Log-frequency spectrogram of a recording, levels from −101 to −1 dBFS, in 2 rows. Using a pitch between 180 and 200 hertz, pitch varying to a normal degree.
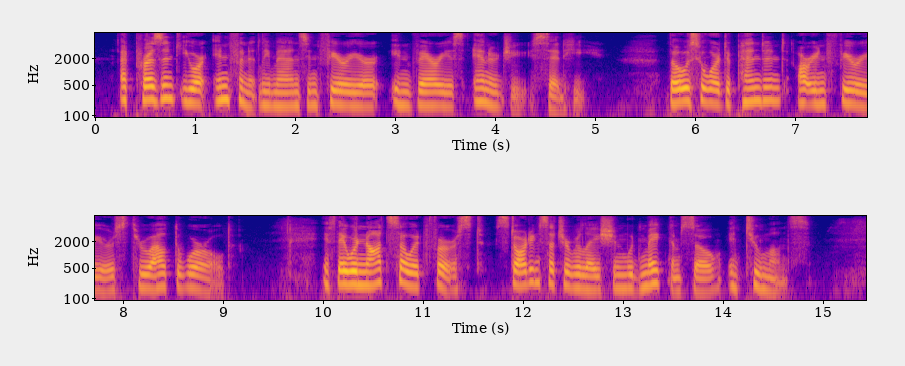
Yes: medium, 185 Hz; average, 3.8 semitones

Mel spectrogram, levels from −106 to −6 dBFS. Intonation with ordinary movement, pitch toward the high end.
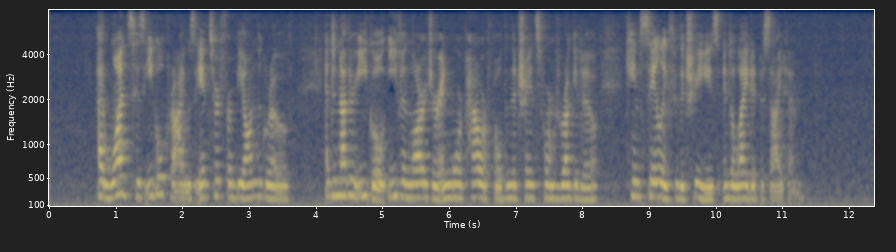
No: narrow, 2.1 semitones; high, 200 Hz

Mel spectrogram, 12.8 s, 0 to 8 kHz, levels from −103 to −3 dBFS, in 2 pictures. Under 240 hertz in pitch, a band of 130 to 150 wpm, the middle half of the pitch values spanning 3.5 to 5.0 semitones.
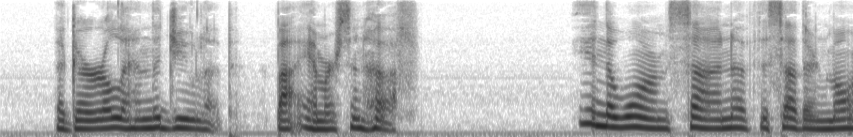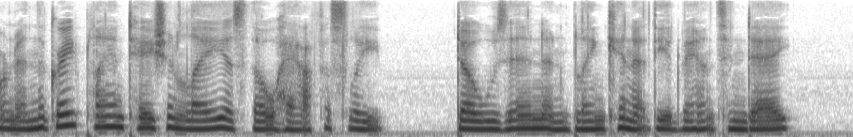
No: high, 190 Hz; average, 145 wpm; narrow, 2.5 semitones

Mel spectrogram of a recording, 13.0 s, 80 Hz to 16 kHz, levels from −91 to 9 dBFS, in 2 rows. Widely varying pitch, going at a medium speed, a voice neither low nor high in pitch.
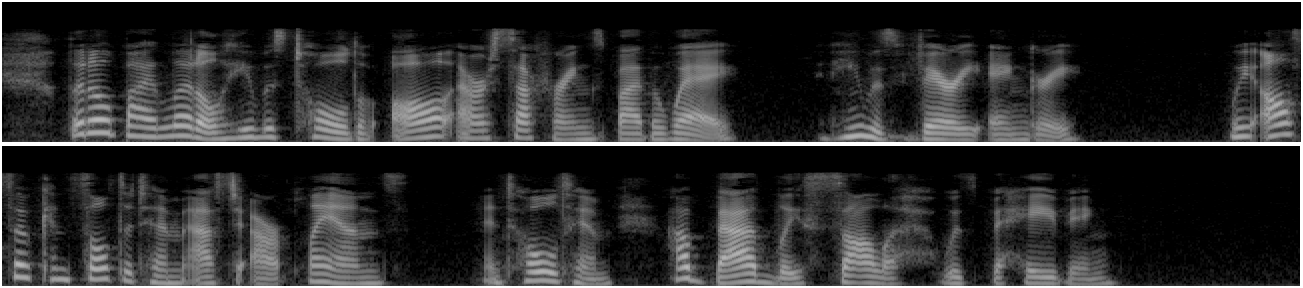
Yes: wide, 6.4 semitones; average, 150 wpm; medium, 175 Hz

